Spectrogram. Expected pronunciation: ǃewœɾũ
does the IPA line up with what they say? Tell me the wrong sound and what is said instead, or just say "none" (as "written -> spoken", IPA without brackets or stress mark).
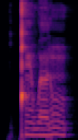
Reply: e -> ẽ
